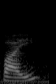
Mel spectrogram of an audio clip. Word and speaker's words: phi: empty set will be with the Greek letter phi. This is PHI phi, इसको इस तरह से pronounce करेंगे और खाली एक curly bracket बना देंगे.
